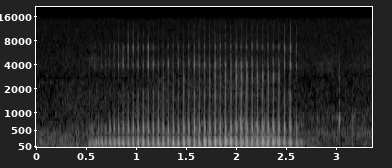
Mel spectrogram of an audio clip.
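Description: An English Bulldog snores with a low, fluttering rasp. It swells over about two seconds, then fades, with a quiet room around it.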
